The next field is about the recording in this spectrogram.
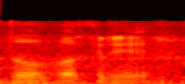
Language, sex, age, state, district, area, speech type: Urdu, male, 45-60, Telangana, Hyderabad, urban, spontaneous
